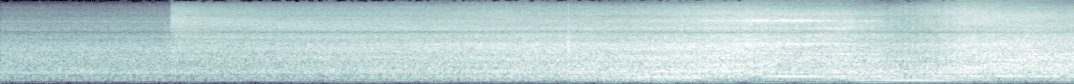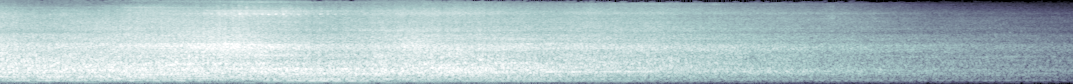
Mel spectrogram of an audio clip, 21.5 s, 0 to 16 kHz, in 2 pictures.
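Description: East Midlands Trains Class 158 diesel multiple unit running past along the platform. Its diesel engines and wheels build to a peak around the middle and then fade steadily as it moves away.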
